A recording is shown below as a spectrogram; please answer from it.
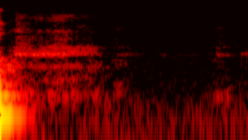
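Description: A woman's voice trails off in the first moment, then near silence.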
